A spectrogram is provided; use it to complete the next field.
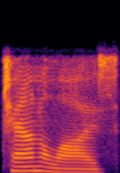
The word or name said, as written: channelize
